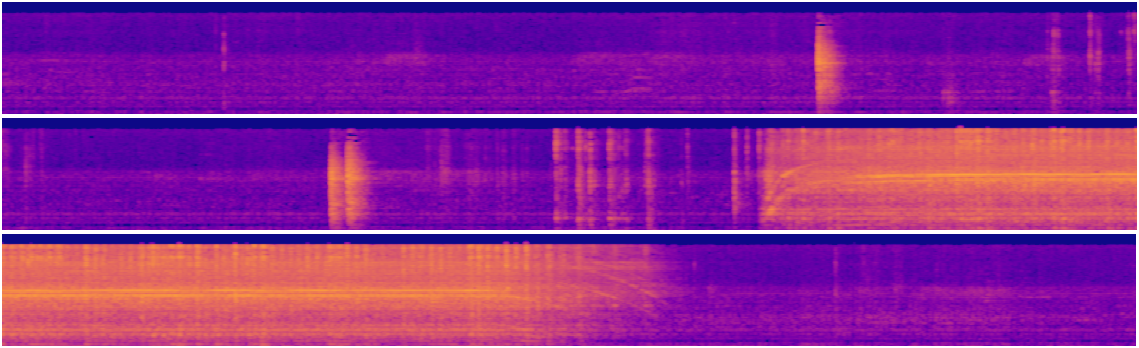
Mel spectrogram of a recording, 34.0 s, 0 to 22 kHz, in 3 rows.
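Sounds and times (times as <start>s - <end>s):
electric hand mixer whine: 18.9s - 29.4s.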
